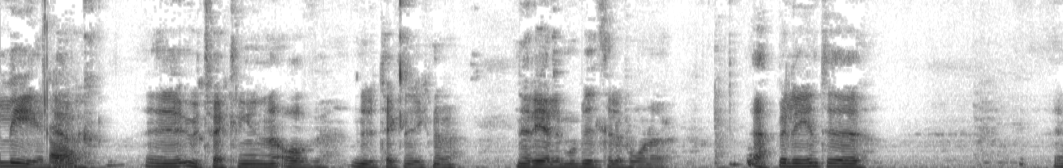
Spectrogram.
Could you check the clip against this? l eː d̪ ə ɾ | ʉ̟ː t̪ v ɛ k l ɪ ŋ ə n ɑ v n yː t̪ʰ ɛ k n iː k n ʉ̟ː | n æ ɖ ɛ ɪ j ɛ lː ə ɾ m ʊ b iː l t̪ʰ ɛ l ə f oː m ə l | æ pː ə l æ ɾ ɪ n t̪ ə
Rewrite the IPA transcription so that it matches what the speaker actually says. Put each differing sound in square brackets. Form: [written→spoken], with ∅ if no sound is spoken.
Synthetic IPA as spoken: l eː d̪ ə ɾ | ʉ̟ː t̪ v ɛ k l ɪ ŋ ə n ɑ v n yː t̪ʰ ɛ k n iː k n ʉ̟ː | n æ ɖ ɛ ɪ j ɛ lː ə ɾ m ʊ b iː l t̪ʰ ɛ l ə f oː [m→n] ə [l→ɾ] | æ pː ə l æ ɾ ɪ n t̪ ə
